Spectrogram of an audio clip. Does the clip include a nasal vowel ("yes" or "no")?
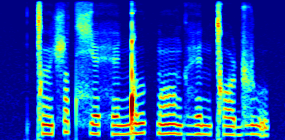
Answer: yes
